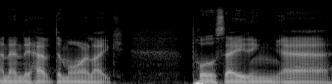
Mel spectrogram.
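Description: The speaker has a Dublin accent and a flat, monotone delivery. The recording is very clean, with a silent background. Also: man. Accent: Irish (Dublin). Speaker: folk musician. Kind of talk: casual interview. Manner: halting.

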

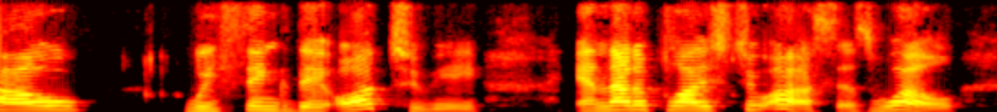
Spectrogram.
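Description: A woman with a Russian accent speaks at a high pitch with very wide pitch swings. The sound is dry and close, without echo. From Russia (Soviet Union). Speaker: philosophy professor. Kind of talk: interview.

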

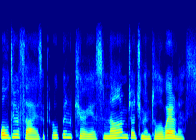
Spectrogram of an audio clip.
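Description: Here is a woman in a plain, everyday voice. She talks at a medium pitch with ordinary pitch variation. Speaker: meditation guide. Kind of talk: guided meditation. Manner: slow, soothing, gentle; calm, measured, with long pauses.

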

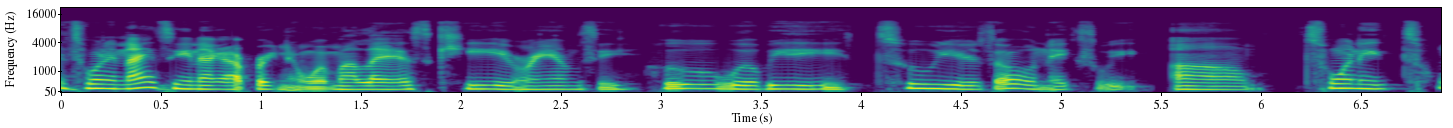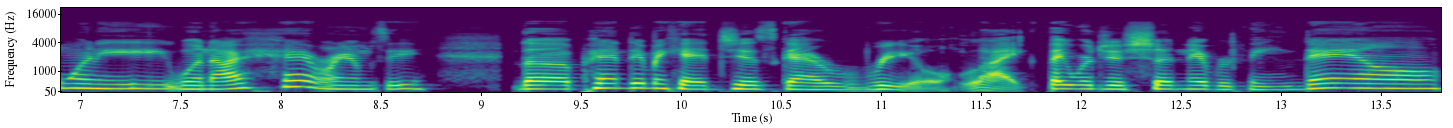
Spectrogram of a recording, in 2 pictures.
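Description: A woman with an unremarkable speaking voice talks at a fairly slow pace in a fairly low pitch, with ordinary pitch variation and a quiet background. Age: 20s. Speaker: churchgoer sharing testimony. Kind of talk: testimony.

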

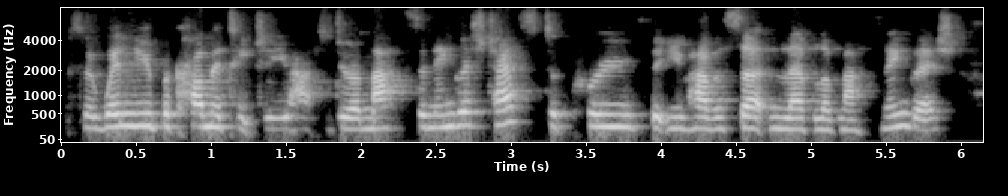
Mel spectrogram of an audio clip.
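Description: A woman in a plain, everyday voice, fairly high in pitch and fairly quick, with ordinary pitch variation and hardly any pauses. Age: 20s. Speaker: secondary school teacher. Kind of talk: interview.

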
